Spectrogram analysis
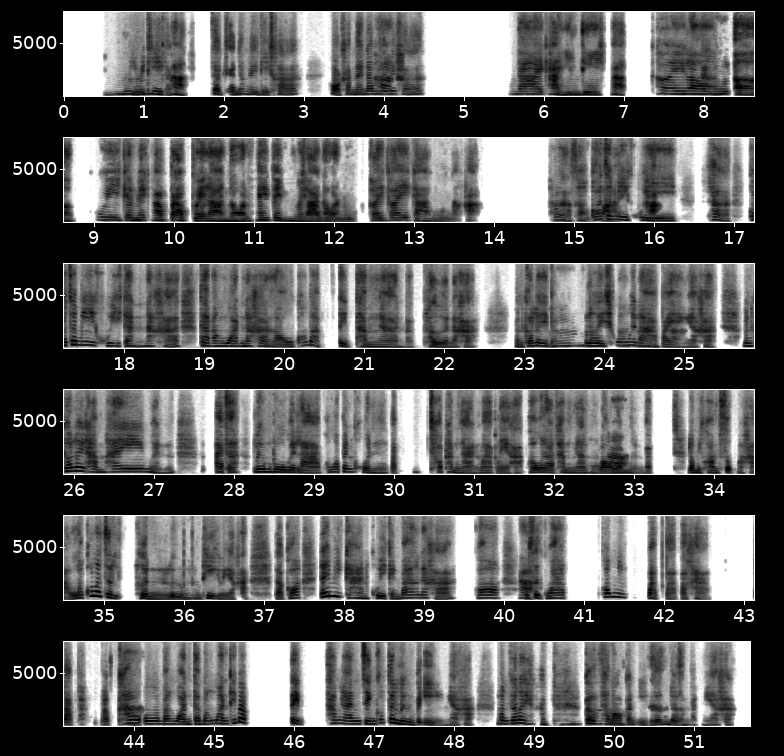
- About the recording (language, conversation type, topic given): Thai, advice, ต่างเวลาเข้านอนกับคนรักทำให้ทะเลาะกันเรื่องการนอน ควรทำอย่างไรดี?
- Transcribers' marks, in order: chuckle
